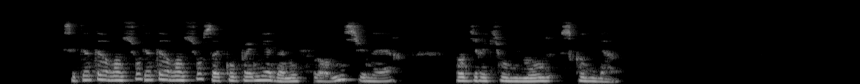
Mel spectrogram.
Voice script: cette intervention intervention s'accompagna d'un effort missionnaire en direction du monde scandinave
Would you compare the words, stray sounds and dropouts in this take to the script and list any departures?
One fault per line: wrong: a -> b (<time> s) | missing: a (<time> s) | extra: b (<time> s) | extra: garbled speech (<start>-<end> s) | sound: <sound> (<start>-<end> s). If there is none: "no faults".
no faults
